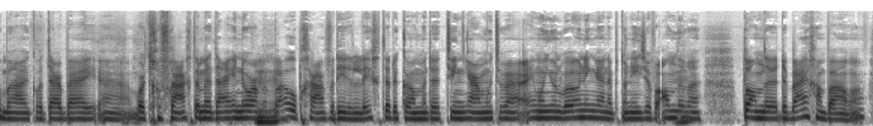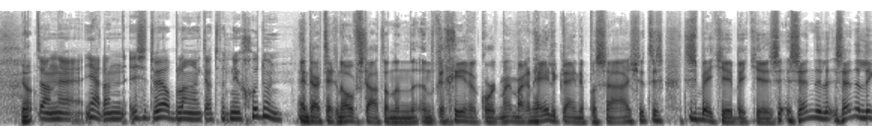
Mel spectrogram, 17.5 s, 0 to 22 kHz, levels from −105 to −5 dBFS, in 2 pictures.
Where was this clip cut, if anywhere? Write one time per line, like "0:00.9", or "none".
0:11.7
0:15.1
